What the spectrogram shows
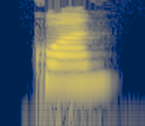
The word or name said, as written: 官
